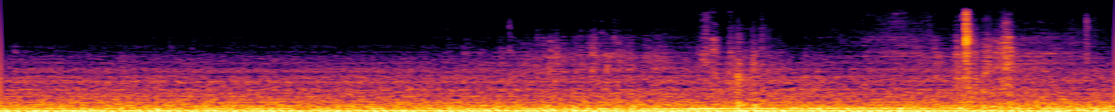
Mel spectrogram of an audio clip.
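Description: Steady low hum of a car's engine idling, heard from inside the cabin, with a few faint clicks in the second half.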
